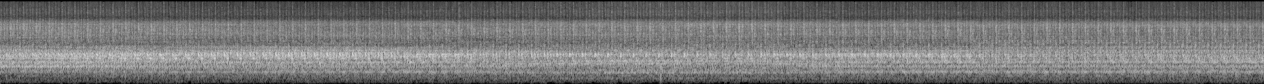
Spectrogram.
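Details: VAZ 2106 running: fast light ticking, around four per second, over a steady running engine, typical of loose valve clearance. Valve tapping.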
